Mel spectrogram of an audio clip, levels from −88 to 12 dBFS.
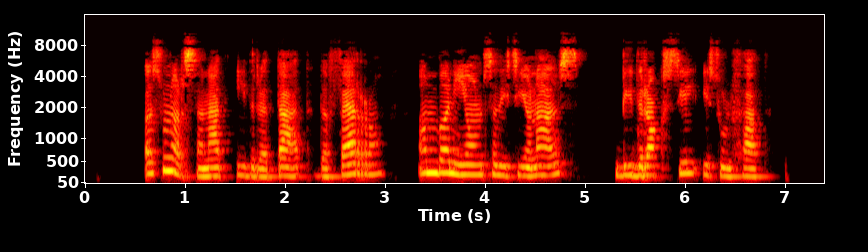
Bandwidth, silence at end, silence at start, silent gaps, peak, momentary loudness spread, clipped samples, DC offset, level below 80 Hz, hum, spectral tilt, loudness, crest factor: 10 kHz; 0.55 s; 0.6 s; 3.25-3.33 s, 5.18-5.30 s; -4 dBFS; 13 LU; under 0.1%; under 0.1%; -74 dBFS; none; -3 dB/octave; -23 LUFS; 22 dB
